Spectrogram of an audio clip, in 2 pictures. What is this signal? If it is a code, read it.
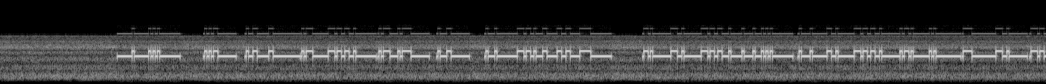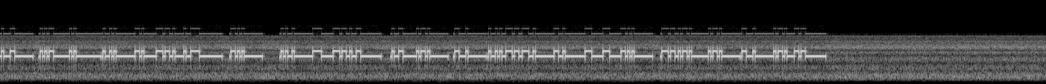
TTY/TDD text telephone tones (45.45 baud Baudot), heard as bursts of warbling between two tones, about 400 Hz shift, 1600 Hz centre. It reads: YSWVZ PZEUQ UITGN CKYKP PDXON USXJG KORFO WWDCJ NPMMR DDCDL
